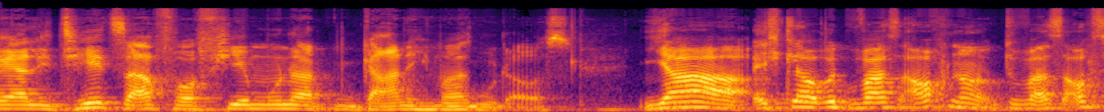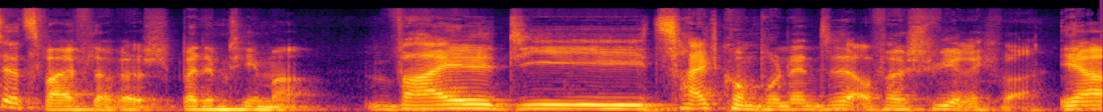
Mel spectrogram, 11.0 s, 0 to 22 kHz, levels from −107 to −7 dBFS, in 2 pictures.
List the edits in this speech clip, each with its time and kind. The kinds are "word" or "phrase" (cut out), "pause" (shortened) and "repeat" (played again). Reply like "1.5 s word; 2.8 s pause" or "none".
2.3 s word; 3.8 s word; 4.2 s word; 9.9 s word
